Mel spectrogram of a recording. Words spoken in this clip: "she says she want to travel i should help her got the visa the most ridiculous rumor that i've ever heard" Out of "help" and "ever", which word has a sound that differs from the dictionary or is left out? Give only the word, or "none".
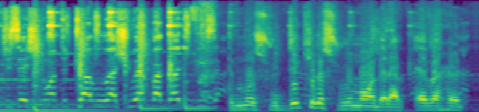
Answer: help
